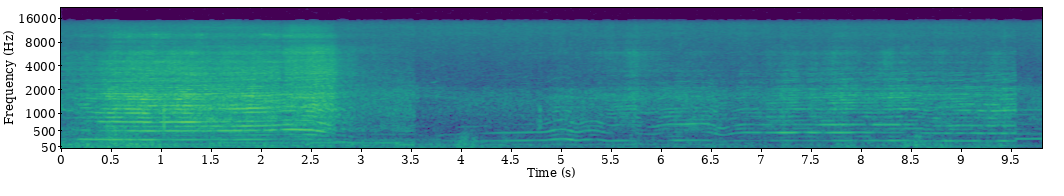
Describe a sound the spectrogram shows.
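An engine drones overhead with a steady hum that shifts in pitch now and then.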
